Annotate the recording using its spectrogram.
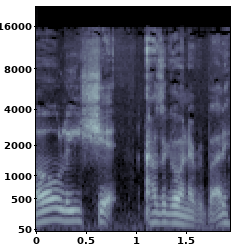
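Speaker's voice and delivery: loud, full-on put-on Texas accent. A speaker greets everybody at the start, in a Texas accent. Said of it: "Did I sound Texas enough for you?".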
